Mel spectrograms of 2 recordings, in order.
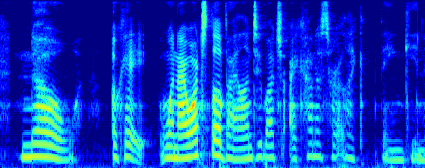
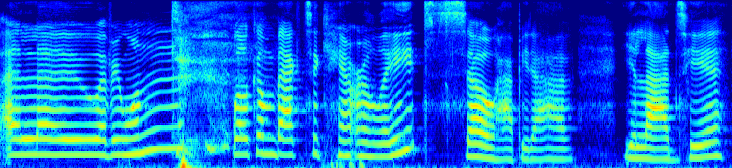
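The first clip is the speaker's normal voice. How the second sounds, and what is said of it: Put-on British accent, fluent. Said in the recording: “trying to be inclusive of our British listeners ... you can do an accent so flawlessly. Like, it rolled off the tongue”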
